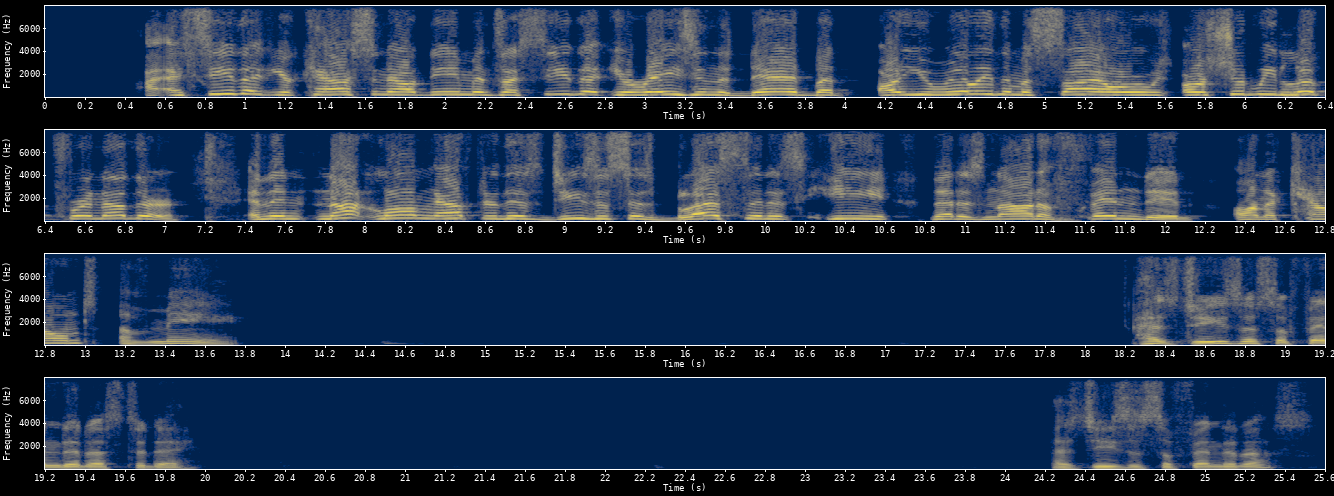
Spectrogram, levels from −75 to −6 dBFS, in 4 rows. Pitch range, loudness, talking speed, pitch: 165-245 Hz, -20 LUFS, 130 wpm, 220 Hz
